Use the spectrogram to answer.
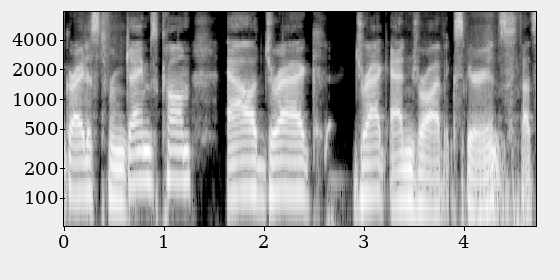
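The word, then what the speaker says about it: Drag x Drive: the latest and greatest from Gamescom, our drag drag and drive experience, that's how you pronounce it, and our dead take reviews.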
